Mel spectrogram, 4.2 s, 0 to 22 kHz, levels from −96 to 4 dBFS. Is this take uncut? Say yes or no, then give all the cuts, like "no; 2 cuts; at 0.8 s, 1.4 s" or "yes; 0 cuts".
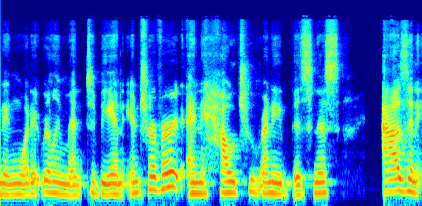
yes; 0 cuts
